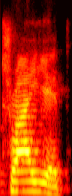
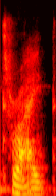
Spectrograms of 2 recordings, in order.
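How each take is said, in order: First: The ending is said as an extra syllable. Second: The ending blends in without an extra syllable. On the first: The speaker calls it wrong. "Tampoco digo try it" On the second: The speaker calls it right. "Entonces suena cried y tried"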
